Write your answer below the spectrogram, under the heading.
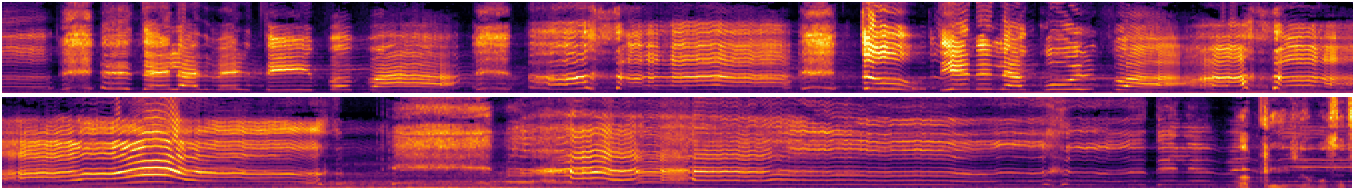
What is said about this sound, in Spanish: El incesante llanto de la niña taladraba su cabeza.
